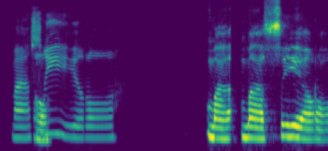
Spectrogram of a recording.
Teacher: shadnya jangan ditekan ibu ya karena dia tidak bertasydid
